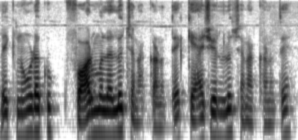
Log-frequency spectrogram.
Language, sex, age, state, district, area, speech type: Kannada, male, 18-30, Karnataka, Chikkaballapur, urban, spontaneous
